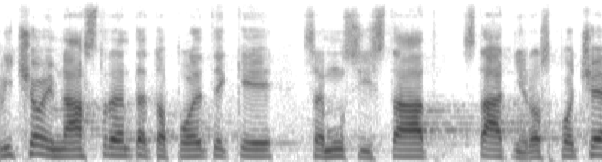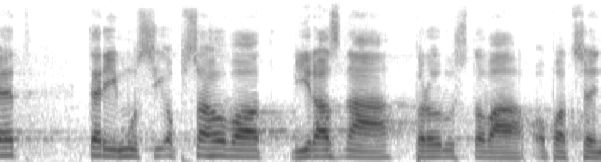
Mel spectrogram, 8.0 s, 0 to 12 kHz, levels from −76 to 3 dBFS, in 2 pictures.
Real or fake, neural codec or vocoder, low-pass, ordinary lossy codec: real; none; 10.8 kHz; Opus, 24 kbps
